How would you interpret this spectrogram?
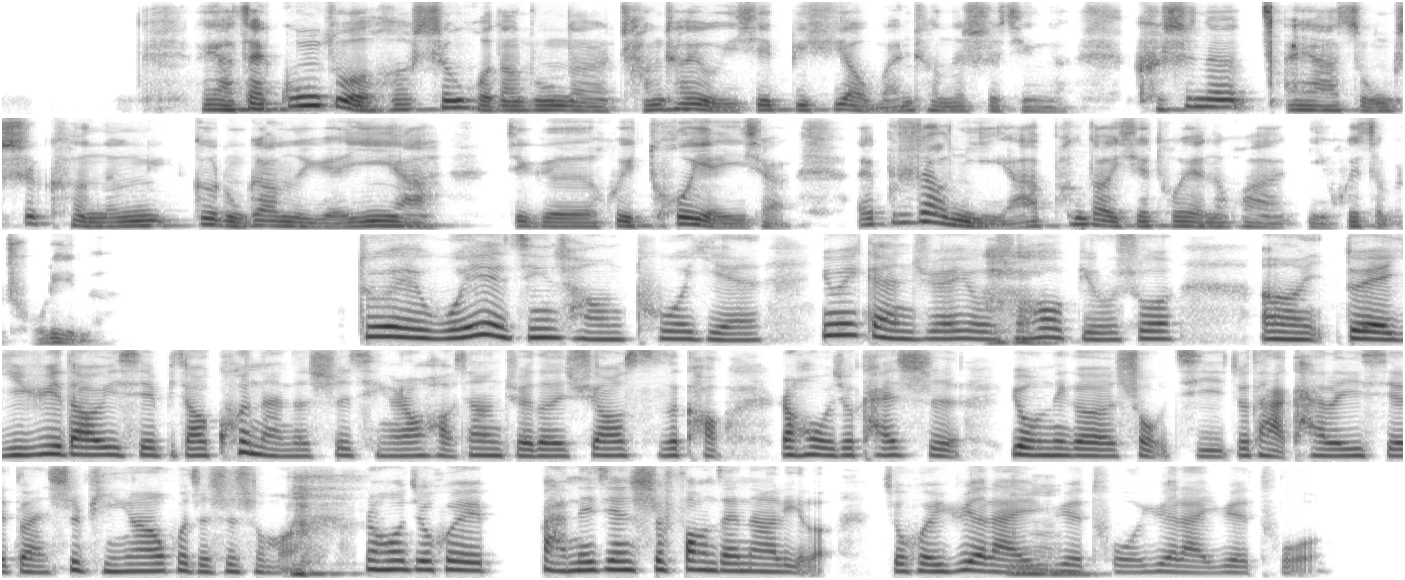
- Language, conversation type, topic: Chinese, podcast, 你在拖延时通常会怎么处理？
- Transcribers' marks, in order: tsk; laugh; laugh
